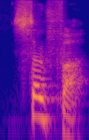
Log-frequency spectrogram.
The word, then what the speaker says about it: sofa: syllable sounds police sofa sofa the a becomes an uh sofa the word about about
